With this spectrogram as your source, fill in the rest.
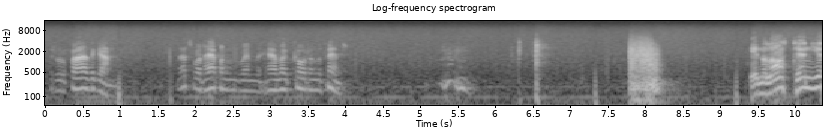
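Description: A rifle's bolt clicks and clacks as it is worked.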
